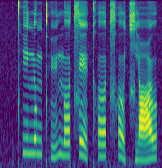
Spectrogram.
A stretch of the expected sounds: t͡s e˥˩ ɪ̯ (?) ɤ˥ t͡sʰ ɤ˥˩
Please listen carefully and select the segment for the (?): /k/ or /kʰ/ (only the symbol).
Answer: kʰ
